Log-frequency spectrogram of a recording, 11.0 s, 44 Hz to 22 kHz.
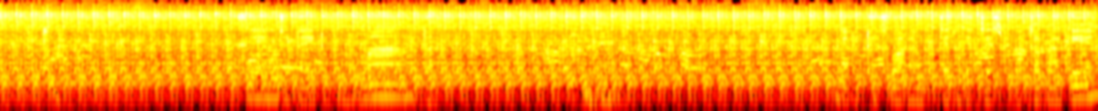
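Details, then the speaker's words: Yulin 2105 single-cylinder diesel rice mill engine after fixing leaking valves (hard starting, compression leak): steady thump about 200 beats a minute, even and clean with no valve leak hiss; normal idle. "Kita coba putarpar dan kita dengarkan suara ngejnya ada enggak. Ternyata enggak ada lagi ya. Suara bocor kelapnya sudah enggak ada lagi."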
